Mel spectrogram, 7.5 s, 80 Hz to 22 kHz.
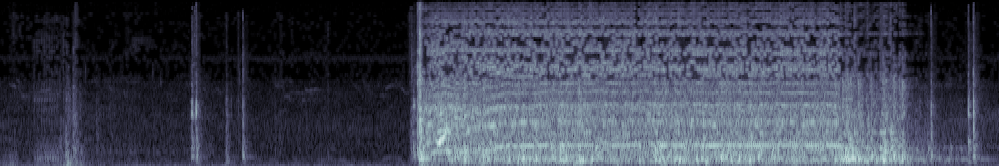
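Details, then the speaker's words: Kohler 15 hp engine on Husqvarna lawn tractor, parking brake and safety switches engaged; starter drags engine under four turns a second for about four seconds without firing, very slow crank; weak battery pack suspected, to be jumped with car battery. "doesn't sound good for one thing that's a very slow crank this pack is not doing what it's supposed to do"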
